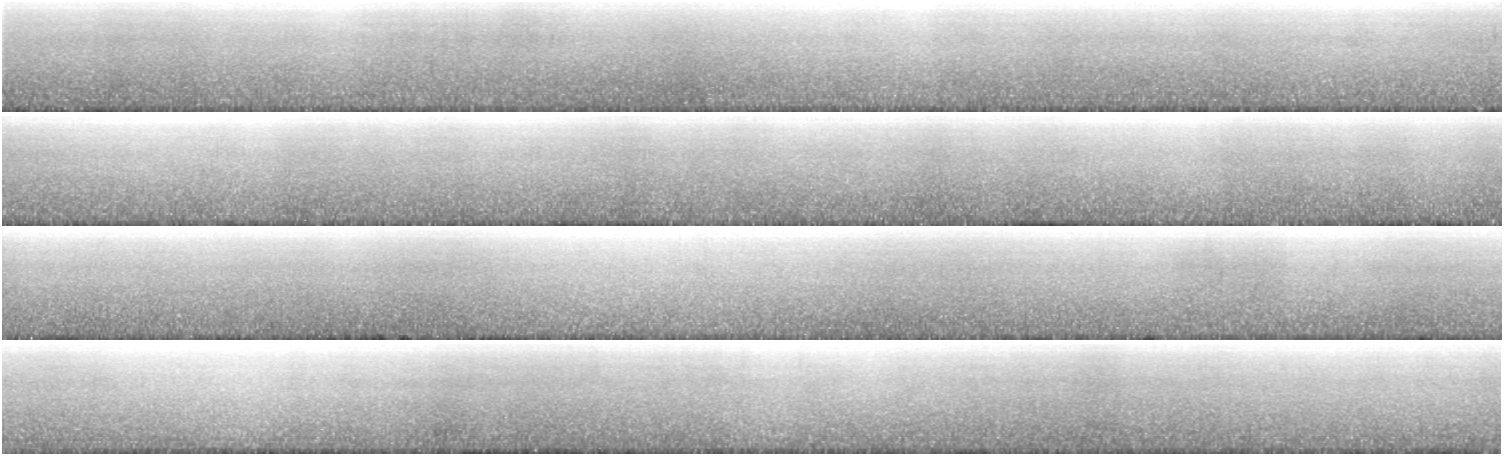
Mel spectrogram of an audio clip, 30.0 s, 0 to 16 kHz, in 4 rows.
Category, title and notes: Sound effects > Other
250801 195708 PH Ship travelling in the seas
Ship travelling in the seas. (Take 1) I made this recording on a ferryboat travelling between Calapan city and Batangas city (Philippines), pointing the recorder to the bow of the ship. One can hear the sea waves on the hull, and the engine/machinery of the ship in the background. Recorded in August 2025 with a Zoom H5studio (built-in XY microphones). Fade in/out applied in Audacity.
ferry, field-recording, motorboat, ship, travelling, trip, water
